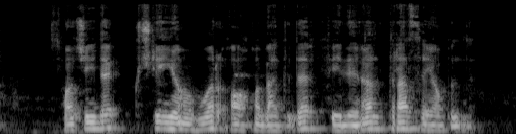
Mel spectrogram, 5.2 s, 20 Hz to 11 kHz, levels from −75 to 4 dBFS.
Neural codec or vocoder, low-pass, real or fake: vocoder, 22.05 kHz, 80 mel bands, Vocos; 9.9 kHz; fake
